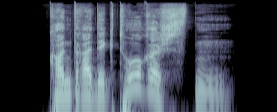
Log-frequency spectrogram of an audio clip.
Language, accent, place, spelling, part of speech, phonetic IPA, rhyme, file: German, Germany, Berlin, kontradiktorischsten, adjective, [kɔntʁadɪkˈtoːʁɪʃstn̩], -oːʁɪʃstn̩, De-kontradiktorischsten.ogg
- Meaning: 1. superlative degree of kontradiktorisch 2. inflection of kontradiktorisch: strong genitive masculine/neuter singular superlative degree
